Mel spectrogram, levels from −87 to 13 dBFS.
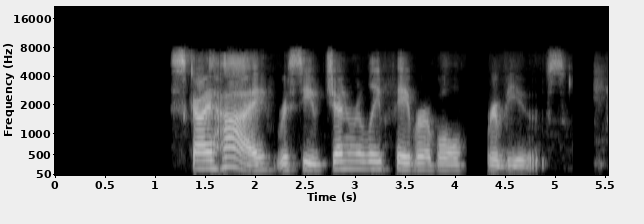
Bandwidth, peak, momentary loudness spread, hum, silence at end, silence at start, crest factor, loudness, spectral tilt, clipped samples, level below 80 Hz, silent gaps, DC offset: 8.2 kHz; 0 dBFS; 13 LU; none; 0.45 s; 1.15 s; 18 dB; -17 LUFS; -2.5 dB/octave; under 0.1%; -66 dBFS; 4.12-4.32 s; under 0.1%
